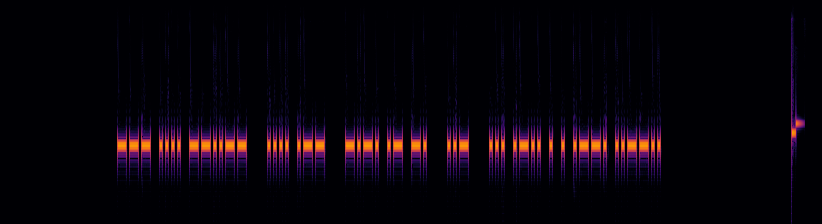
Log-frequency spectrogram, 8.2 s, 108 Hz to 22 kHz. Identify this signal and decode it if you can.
Morse code, heard as a keyed tone, about 40 wpm, 700 Hz. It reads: OH, HW CAN U SLEEP?
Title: Sentences from Top 500 Words and Abbreviations 40wpm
